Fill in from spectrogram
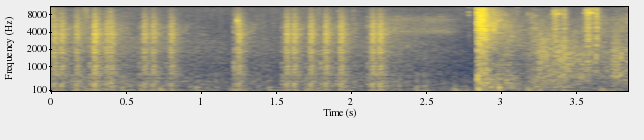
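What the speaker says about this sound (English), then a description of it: "Fucking machine gunner right there." Machine gun fire in Red Orchestra 2, a World War II shooter set at Stalingrad, sounds as rapid bursts of loud automatic shots with short pauses between volleys and a sharper crack near the end.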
